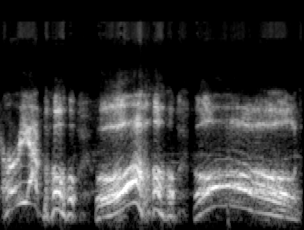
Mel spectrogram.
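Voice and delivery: high, shouted hearty ho-ho host riding in on horseback; jolly showman entrance. Acted. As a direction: burst in like a booming ringmaster late for his own show.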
